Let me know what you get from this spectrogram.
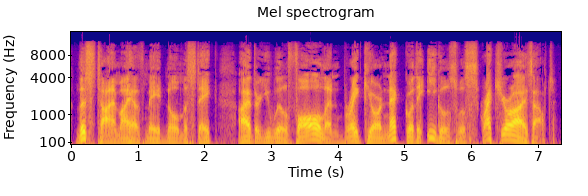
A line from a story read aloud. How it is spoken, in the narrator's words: laughed Mishosha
